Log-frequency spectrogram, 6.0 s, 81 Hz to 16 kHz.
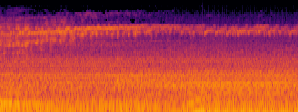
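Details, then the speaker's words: LS1-swapped S13 drifting at QLD Raceway on sticky larger rear tyres: a constant shrill screech rides above the engine drone, like a belt about to snap; a slipping belt is suspected, not confirmed. "yeah i don't know if you can hear that but massive screeching noise sound like a belt about to snap"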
